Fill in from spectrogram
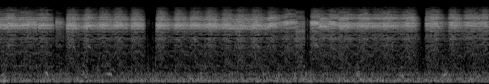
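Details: Greater coucal chicks in their nest keep up a loud, steady, high hissing, broken by a few brief pauses, as they beg while their mother brings them food.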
